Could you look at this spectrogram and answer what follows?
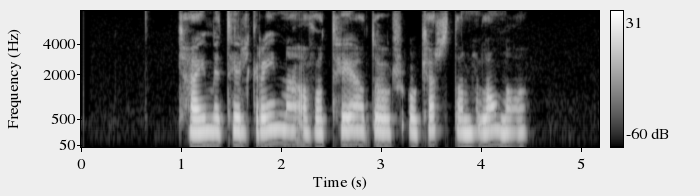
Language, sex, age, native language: Icelandic, female, 20-29, Icelandic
